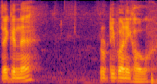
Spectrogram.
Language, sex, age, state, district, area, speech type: Dogri, male, 18-30, Jammu and Kashmir, Kathua, rural, spontaneous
